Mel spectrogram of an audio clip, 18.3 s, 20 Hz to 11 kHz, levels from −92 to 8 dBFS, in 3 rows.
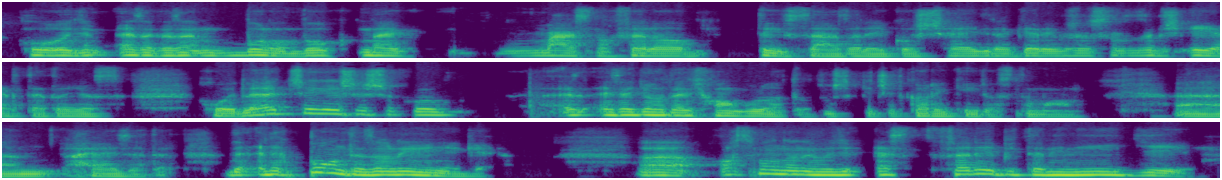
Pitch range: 105-140 Hz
